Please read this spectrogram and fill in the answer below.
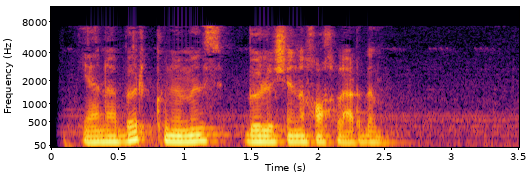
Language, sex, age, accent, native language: Uzbek, male, 18-24, Surxondaryo, Uzbek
